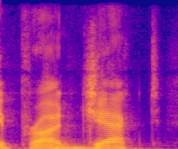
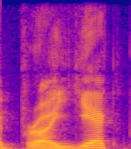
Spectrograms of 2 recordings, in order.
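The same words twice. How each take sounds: First: "project" with a voiced J sound; correct pronunciation. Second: "project" with a Y sound, "proyect"; wrong pronunciation. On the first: Teacher modeling the right "project". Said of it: "we say project". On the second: Teacher showing the mistake in "project". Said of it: "We don't say project". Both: Shown as a demonstration.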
